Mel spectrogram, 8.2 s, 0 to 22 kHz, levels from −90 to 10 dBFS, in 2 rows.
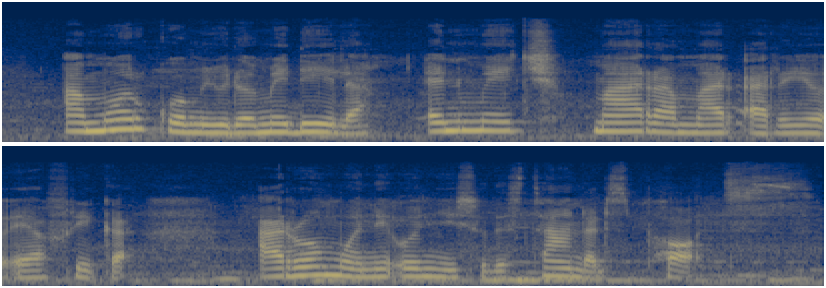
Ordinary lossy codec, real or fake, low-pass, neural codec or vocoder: MP3, 96 kbps; real; 14.4 kHz; none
